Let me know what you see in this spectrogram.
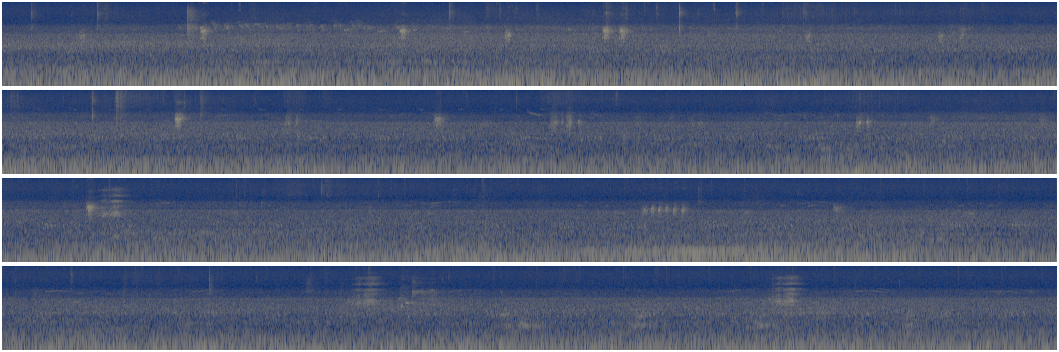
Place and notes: Frogs sound, Insects sound, Birdsong, Traffic Sound, Aircraft flying through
